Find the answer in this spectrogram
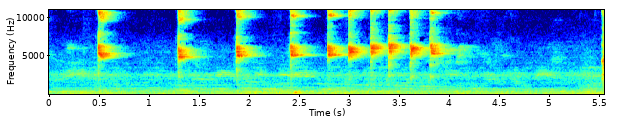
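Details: Lovebird singing actively (gacor): short, sharp, high chirps that start spaced and then quicken into a close run of about six near the end.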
